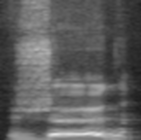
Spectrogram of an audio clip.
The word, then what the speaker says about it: jeune: Ici, on a jeune, mais ton pull est jaune. Donc, on a jeune. Pour bien le prononcer, il faut dire gêne, mais de manière plus fermée et verticale.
